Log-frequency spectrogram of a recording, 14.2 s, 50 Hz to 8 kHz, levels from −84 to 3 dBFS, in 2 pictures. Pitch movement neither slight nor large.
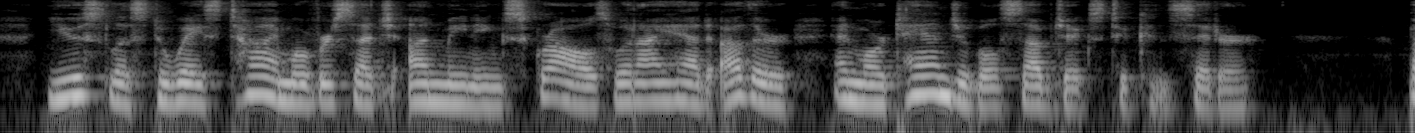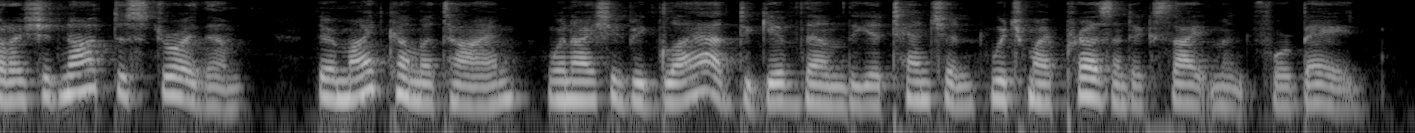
Yes: average, 3.4 semitones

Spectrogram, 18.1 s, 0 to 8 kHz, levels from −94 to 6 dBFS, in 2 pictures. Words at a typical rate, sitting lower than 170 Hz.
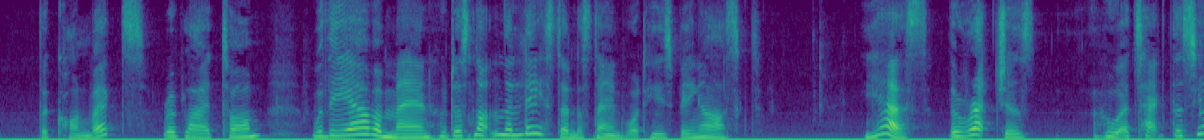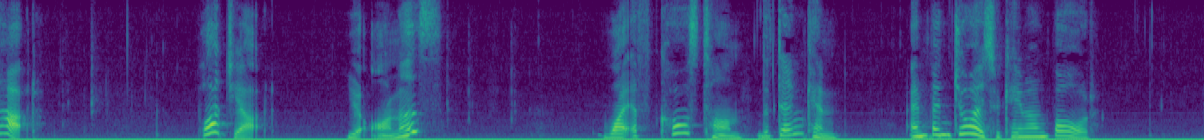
No: average, 155 wpm; high, 235 Hz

